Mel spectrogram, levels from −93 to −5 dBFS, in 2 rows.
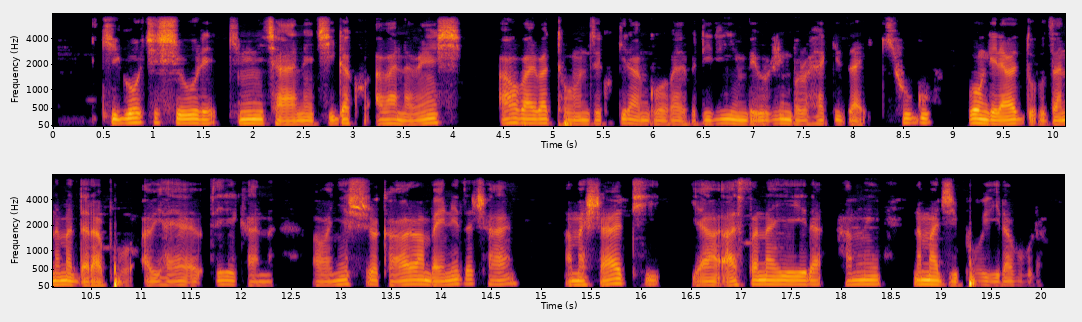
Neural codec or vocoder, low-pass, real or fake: none; 7.2 kHz; real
